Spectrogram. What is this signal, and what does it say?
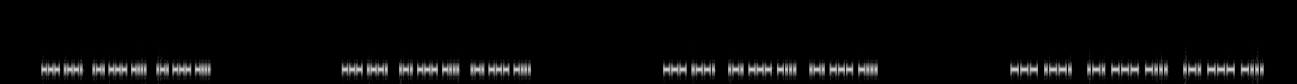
Morse code, heard as a keyed tone, about 67 wpm, 700 Hz. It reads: OP ROB ROB OP ROB ROB OP ROB ROB OP ROB ROB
